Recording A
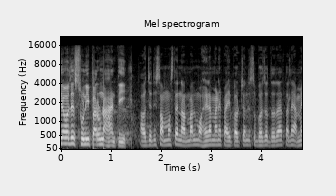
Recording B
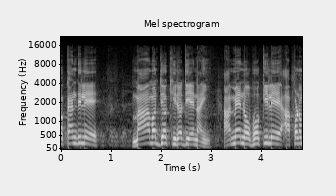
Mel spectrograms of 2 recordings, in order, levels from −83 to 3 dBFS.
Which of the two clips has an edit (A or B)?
A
